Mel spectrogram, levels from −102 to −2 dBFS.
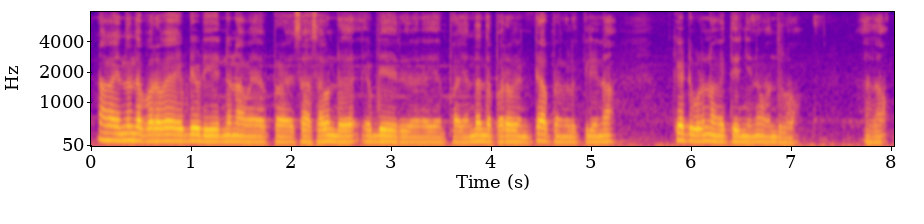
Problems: background sounds at intervals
